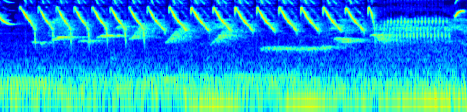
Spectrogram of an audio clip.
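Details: Canary's long rolling song, played as a lure to get young canaries singing: rapid series of sharp downward-sweeping high notes, repeated roughly twice a second, with a steady lower whistled note partway through and a buzzy close.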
